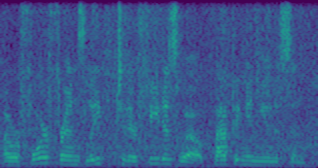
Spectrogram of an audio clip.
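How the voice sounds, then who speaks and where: A woman's voice: animated, brisk. A woman reading scripted stage directions as narrator at a table read. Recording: noisy room, rumbling ambience.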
